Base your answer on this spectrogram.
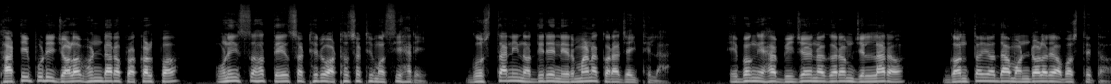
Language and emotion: Odia, neutral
